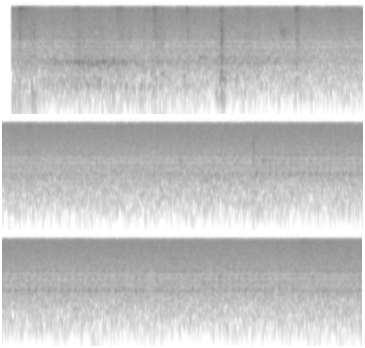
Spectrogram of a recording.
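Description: Steady low-level running noise of a vehicle, with a single click about two seconds in.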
